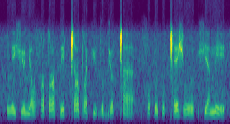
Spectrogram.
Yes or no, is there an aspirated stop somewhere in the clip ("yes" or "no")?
no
